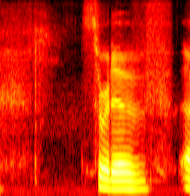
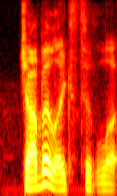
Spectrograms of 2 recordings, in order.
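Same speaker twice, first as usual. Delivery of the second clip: ordinary talk, nothing marked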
